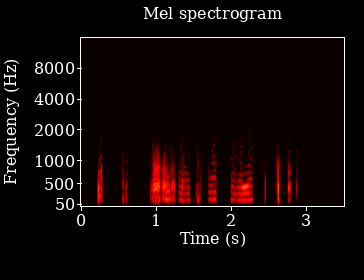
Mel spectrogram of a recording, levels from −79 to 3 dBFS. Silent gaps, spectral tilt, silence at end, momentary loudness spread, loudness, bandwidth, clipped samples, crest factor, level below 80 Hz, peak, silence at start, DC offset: 0.33-0.54 s, 0.66-0.87 s, 1.62-1.69 s, 1.83-2.00 s, 2.31-2.46 s; -9 dB/octave; 0.7 s; 20 LU; -49 LUFS; 11 kHz; under 0.1%; 24 dB; -82 dBFS; -26 dBFS; 0.25 s; under 0.1%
